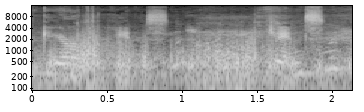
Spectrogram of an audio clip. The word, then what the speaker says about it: Georg Jensen: First of all, you have Georg Jensen, or Georg Jensen, I suppose you pronounce it if you're not Danish.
